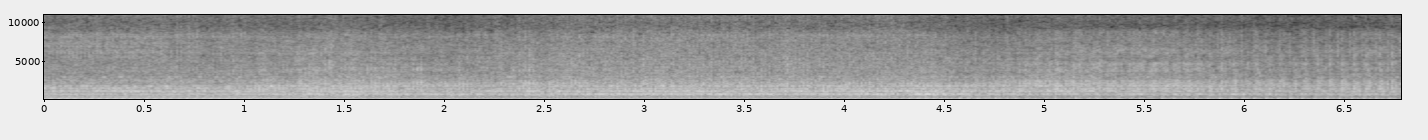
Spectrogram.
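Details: MTD edger with 3.5 hp Briggs engine that had been sitting non-running, after repair: single-cylinder buzzes along steadily at raised RPM, then settles to a lower even run; no stumbling, sounds healthy.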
